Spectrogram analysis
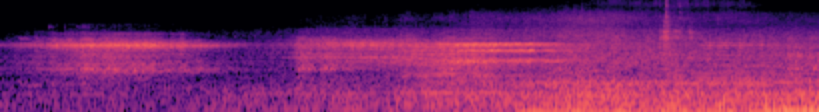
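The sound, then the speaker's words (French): Steady city traffic noise at the busy intersection of Sanguinet and Maisonneuve, with pedestrians crossing and vehicles passing, and a broad rumbling wash that swells and fades, plus a faint siren-like tone and some wind buffeting. “à l'intersection Sanguinet et Maisonneuve, croisement des passants.”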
